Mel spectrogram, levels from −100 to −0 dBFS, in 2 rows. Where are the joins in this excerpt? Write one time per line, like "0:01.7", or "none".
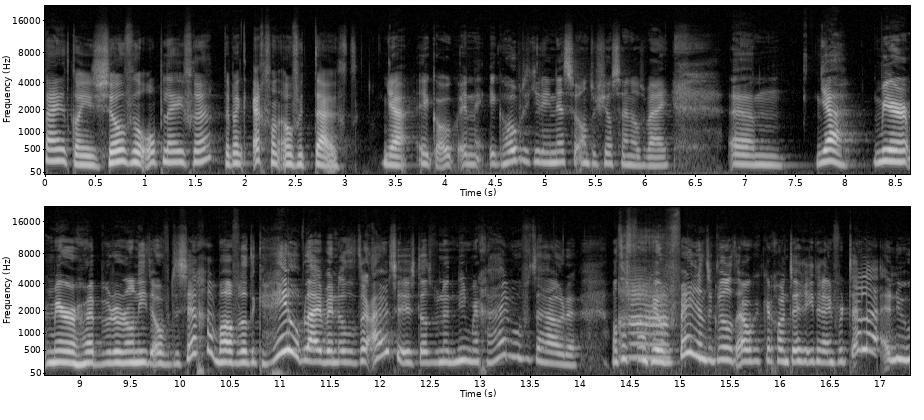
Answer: none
